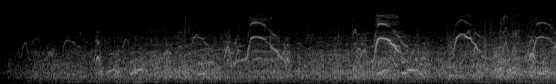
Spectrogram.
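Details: Eurasian wigeon, males and females, calling from a flock: repeated whistled notes that rise and fall in arches, about six across the stretch, over a dense bed of lower murmuring and growling.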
